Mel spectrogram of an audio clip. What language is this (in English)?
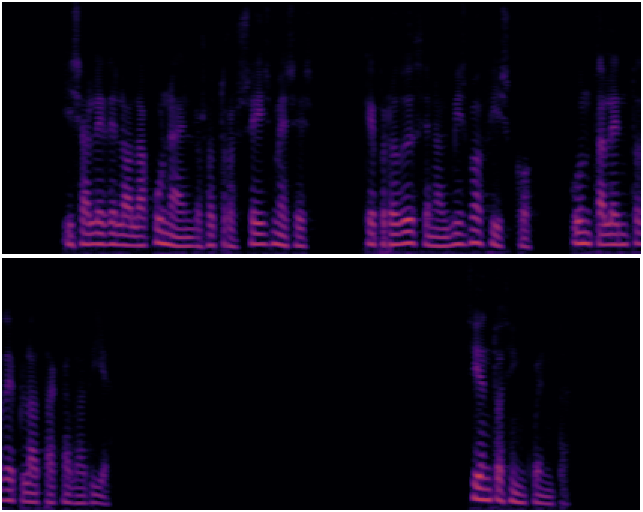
Spanish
